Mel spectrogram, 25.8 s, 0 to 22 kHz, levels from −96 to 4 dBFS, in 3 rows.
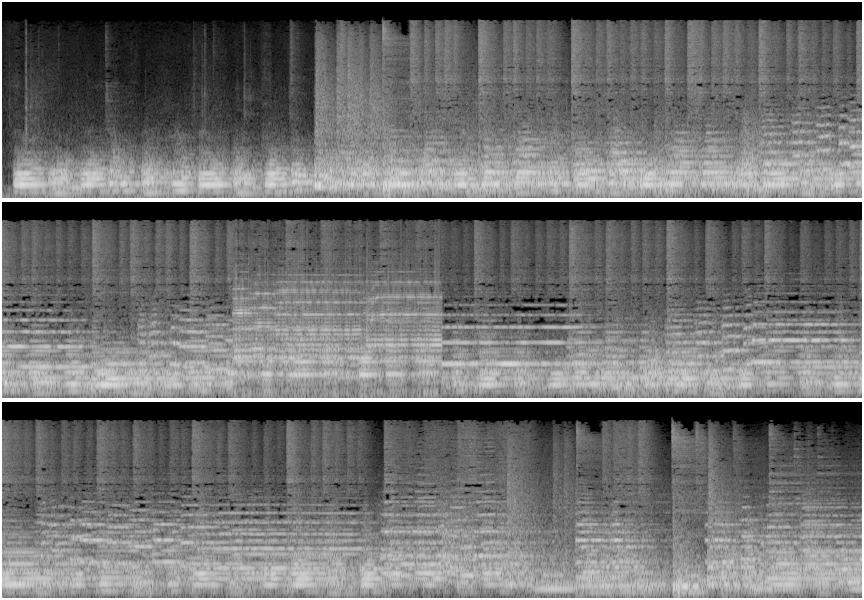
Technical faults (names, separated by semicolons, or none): planar audio read as interleaved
